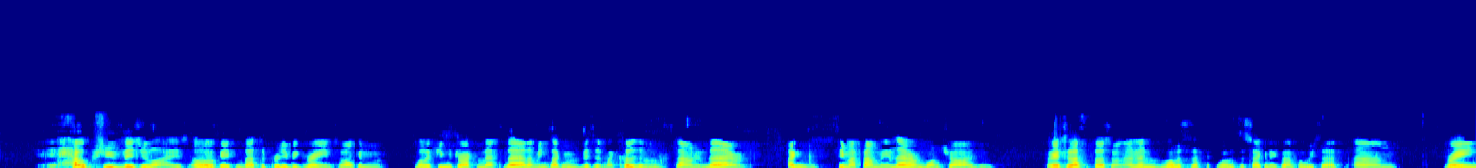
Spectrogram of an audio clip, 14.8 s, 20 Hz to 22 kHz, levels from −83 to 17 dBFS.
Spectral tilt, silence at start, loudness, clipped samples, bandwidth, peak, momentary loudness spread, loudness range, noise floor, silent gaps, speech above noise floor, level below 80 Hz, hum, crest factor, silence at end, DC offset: -4 dB/octave; 0.5 s; -25 LUFS; under 0.1%; 7 kHz; -4 dBFS; 11 LU; 3 LU; -54 dBFS; none; 29 dB; -74 dBFS; none; 22 dB; 0 s; under 0.1%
